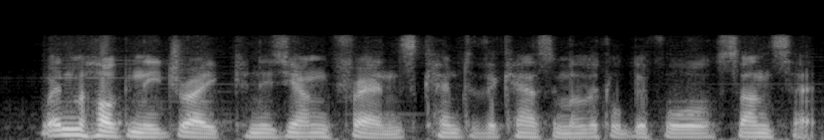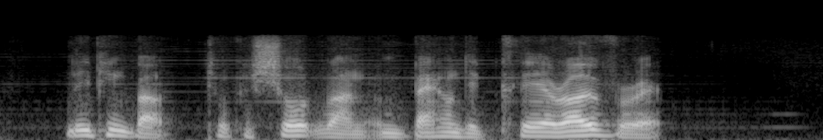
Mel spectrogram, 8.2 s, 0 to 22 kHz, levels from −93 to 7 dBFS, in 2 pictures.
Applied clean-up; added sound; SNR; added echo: neural separator model SepFormer DNS4.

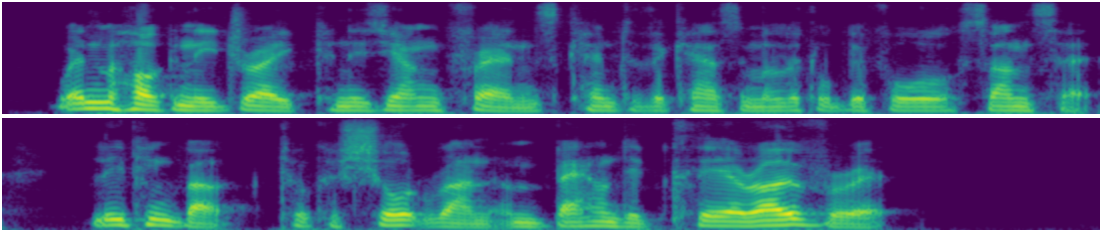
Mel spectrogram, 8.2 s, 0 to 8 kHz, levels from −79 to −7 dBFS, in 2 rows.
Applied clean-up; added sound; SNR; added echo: neural mask model Resemble Enhance denoiser.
